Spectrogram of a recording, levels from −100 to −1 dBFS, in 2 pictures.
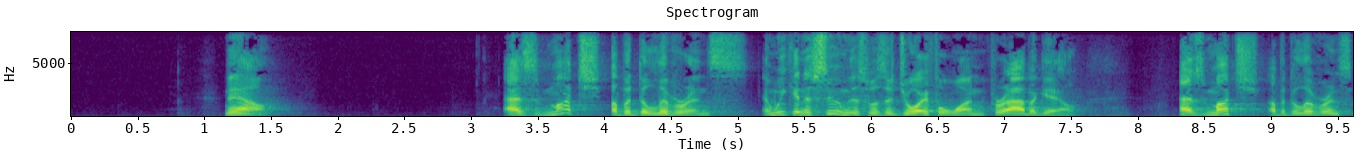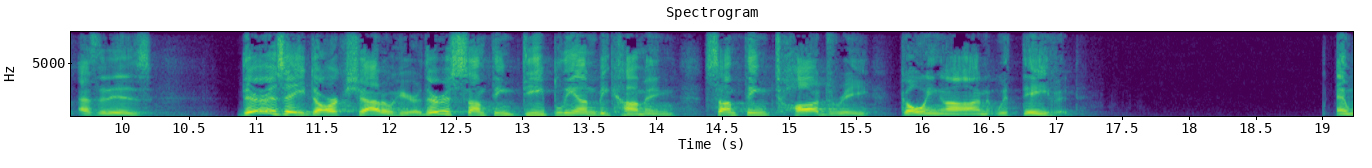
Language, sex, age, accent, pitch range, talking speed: English, male, 50-69, American, 145-205 Hz, 135 wpm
